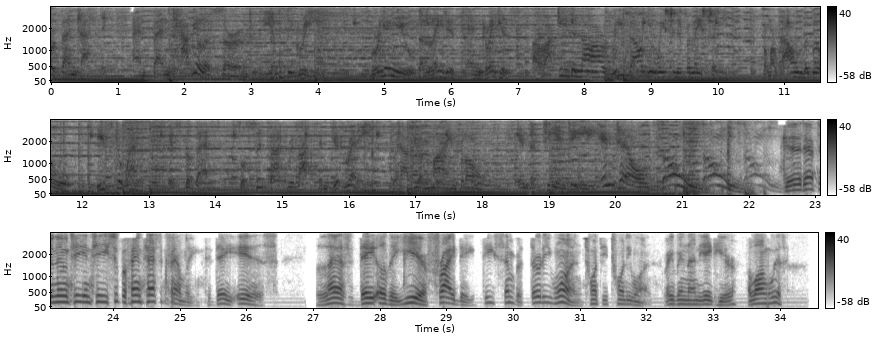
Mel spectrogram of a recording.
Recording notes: TNTSuperfantastic Conference Call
